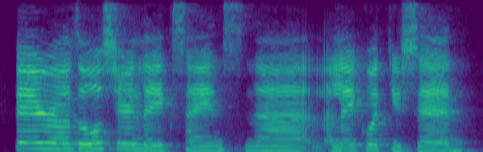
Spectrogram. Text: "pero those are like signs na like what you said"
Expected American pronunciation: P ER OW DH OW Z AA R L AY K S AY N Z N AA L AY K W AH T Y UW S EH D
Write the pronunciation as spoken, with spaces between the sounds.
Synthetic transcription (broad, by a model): P ER OW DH OW S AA R L AY K S AY N S N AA L AY K W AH T Y UW S EH D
